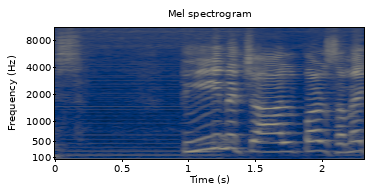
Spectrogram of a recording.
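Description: Steady electrical mains hum on the recording, with a man's voice starting to speak about a second in.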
